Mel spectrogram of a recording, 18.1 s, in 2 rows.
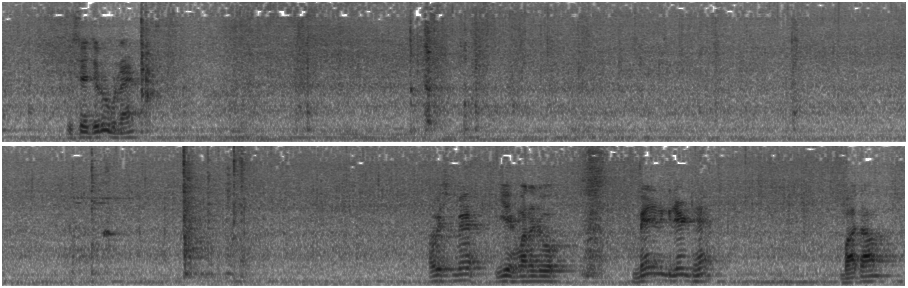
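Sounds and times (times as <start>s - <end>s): food sizzling in a pan: 0.0s - 18.0s
spatula scraping a metal pan: 0.2s - 3.4s, 4.0s - 4.9s.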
